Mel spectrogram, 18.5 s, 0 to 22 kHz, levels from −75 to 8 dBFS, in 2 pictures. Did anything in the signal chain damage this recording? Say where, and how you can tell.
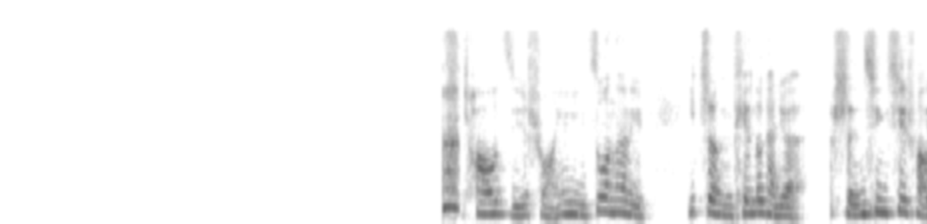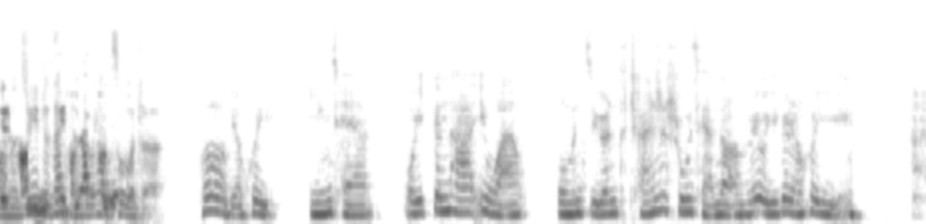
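Yes, in the call-processing stage. The speech is pulled down in three places: 7.36 to 8.46 s, 8.97 to 11.03 s, and briefly 11.19 to 11.28 s. The first two drop by around 40 dB and the last by about 25 dB. This is speech suppressed in double talk, likely from an echo canceller that could not separate the near talker from loudspeaker echo and turned everything down. On a waveform these show as sudden narrowed stretches. A spectrogram shows faded bands.

An echo leak, also in call processing, overlaps the second suppressed stretch from 9.24 to 10.44 s. A delayed copy of the speech arrives 246 ms, about a quarter second, behind the original, at a level within roughly 5 dB of it. The loudspeaker's pickup likely got past cancellation and was sent back. A spectrogram shows the harmonic pattern repeated as a ghost, shifted right by that same quarter-second offset.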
